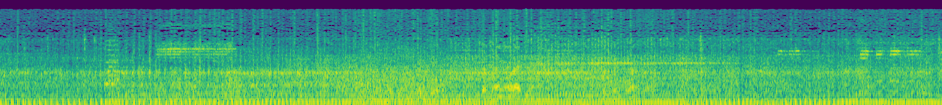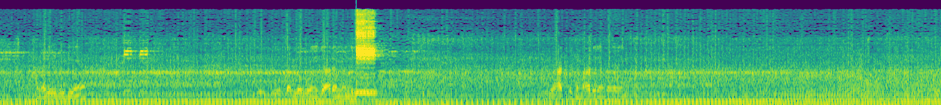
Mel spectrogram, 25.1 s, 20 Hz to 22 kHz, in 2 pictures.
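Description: Motorcycle engine running steadily under loud road and wind noise while riding through traffic. Several short vehicle horn honks sound along the way, the loudest about 17 seconds in.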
